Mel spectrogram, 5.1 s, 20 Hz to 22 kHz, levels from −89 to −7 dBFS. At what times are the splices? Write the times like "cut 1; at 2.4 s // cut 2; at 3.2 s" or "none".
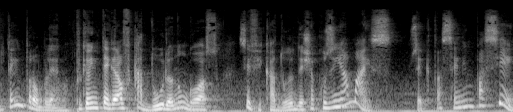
none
